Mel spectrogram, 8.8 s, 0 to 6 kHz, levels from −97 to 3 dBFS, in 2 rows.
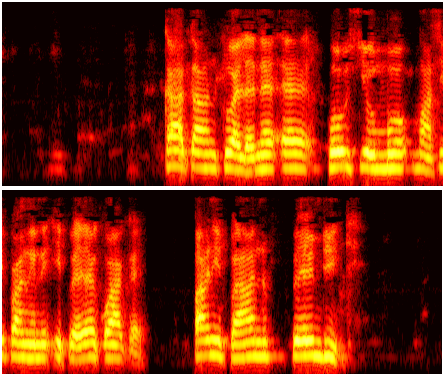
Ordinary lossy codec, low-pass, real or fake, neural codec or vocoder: MP3, 32 kbps; 5.4 kHz; fake; codec, 24 kHz, 3 kbps, HILCodec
